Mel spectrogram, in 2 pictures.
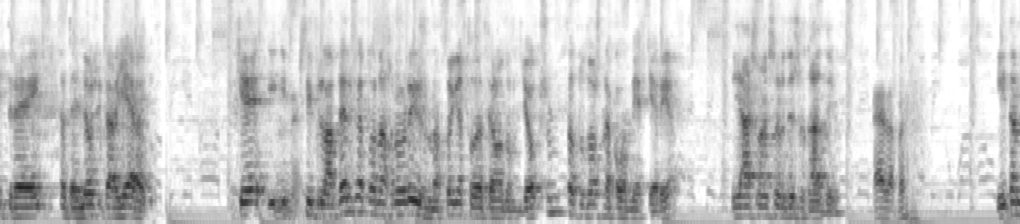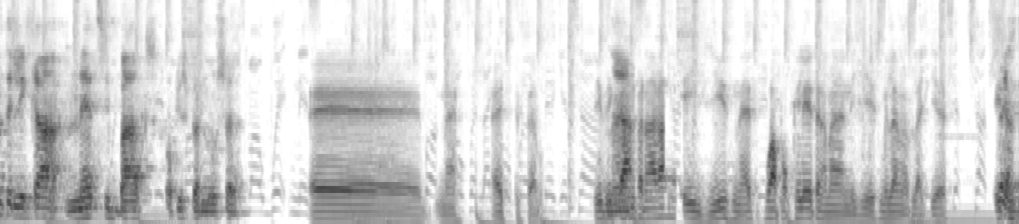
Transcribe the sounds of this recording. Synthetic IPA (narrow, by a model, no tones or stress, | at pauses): it̪ɾejd̪θɐt̪e̞ʎo̞siikɐɾʝe̞ɾɐt̪u̥ | ce̞st̪ifilɐnðelfiɐt̪onɐɣno̞ɾizunɐft̪oʝɐft̪oðeθeonɐt̪o̞nðʝo̞ksunθɐt̪uðo̞sunɐko̞mɐmɲɐefce̞ɾiɐ | eɐsɐnɐsɐsɾo̞t̪is̬o̞kɐt̪i | elɐpe | it̪ɐnt̪e̞likɐnet̪sibɐkso̞pço̞speɾnuse̞ | e | neet͡si̥pi̥st̪e̞vo | iðineɐnpeɾnaɐɣɐsiʝisnet̪puɐpo̞kliet̪enɐmenɐniʝismilɐmevlɐ̰cies | iɐn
